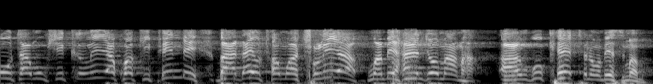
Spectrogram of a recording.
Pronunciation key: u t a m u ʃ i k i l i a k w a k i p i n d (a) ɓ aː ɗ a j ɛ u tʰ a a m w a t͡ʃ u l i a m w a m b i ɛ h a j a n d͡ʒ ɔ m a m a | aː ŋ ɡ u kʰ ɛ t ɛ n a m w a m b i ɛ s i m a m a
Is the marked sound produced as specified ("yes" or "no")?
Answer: no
